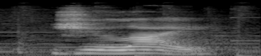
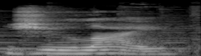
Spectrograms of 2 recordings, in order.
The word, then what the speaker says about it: July: Tháng 7, July. Trọng âm nhấn vào vị trí số 2. July.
